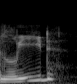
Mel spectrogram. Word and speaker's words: Lead: this is near Lead? Is that how it's called? – Lead. Yeah, you pronounce it Lead because it means a lead into the vein.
